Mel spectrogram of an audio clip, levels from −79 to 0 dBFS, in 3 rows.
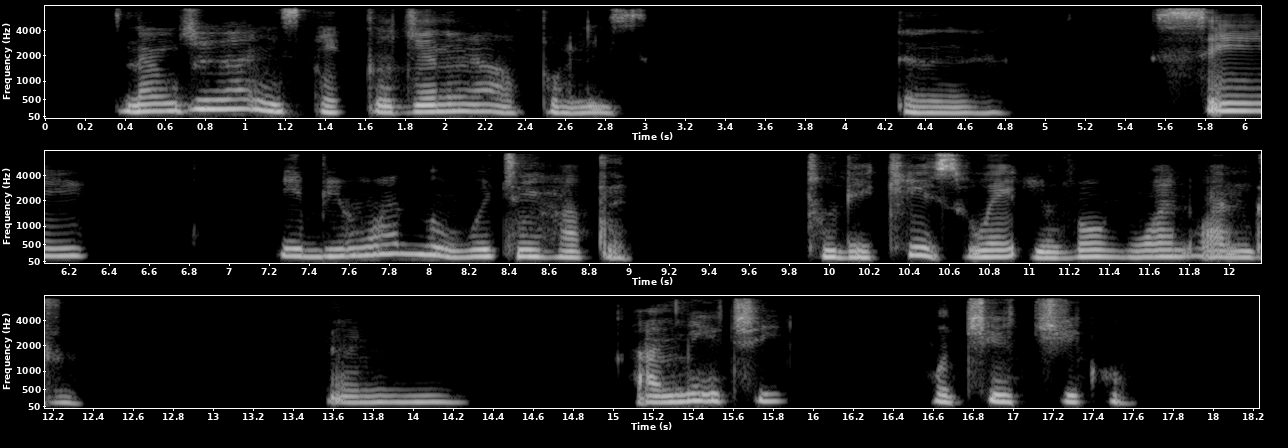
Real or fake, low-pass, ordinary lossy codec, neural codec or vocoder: fake; 7.2 kHz; none; codec, 24 kHz, 1 kbps, SNAC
